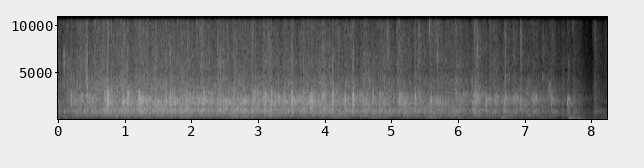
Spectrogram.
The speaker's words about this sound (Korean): 앞으로 나오실 때 큰 박수로 환영하겠습니다.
